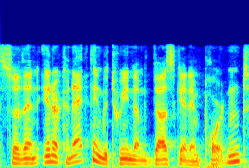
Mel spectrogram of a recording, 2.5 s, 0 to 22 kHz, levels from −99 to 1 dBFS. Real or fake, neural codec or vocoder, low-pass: fake; codec, 16 kHz, 16 kbps, FreqCodec, smaller model; 7.2 kHz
